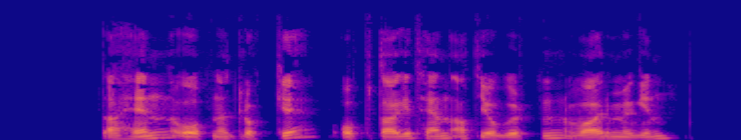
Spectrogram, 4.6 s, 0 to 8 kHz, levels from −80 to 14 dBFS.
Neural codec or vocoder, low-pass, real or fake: none; 7.2 kHz; real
